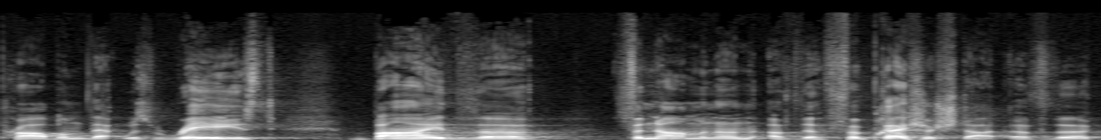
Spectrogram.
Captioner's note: speaking german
